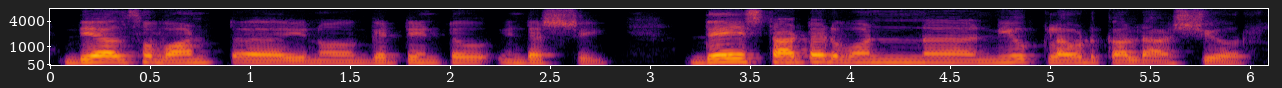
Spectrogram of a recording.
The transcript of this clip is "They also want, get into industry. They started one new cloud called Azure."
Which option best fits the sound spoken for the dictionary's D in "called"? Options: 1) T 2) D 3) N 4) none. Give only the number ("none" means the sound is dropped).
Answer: 2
